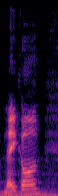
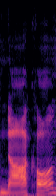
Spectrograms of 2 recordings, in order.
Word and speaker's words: Nacon: So the guy from Nacon, he's like, actually it's pronounced Narcon. And I'm like, oh, it's Narcon? That's so weird. And then he said, yeah, like bacon.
